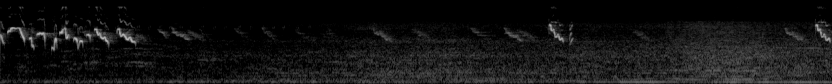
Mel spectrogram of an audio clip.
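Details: Song of a kept Lemon-bellied white-eye, played to make sluggish birds sing. A fast, loud run of high, down-slurred notes lasts just over a second, then faint chips and two isolated sharp calls follow.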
